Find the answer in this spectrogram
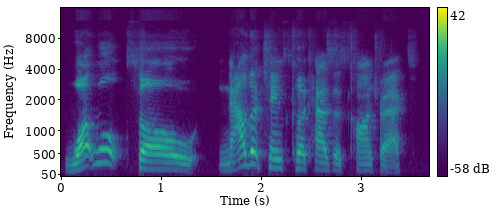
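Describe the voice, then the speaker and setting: A man's voice: on the high side, sing-song, slow. A man calling into a show, chatting casually and hesitating as he searches for words. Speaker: caller. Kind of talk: casual call-in chat.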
